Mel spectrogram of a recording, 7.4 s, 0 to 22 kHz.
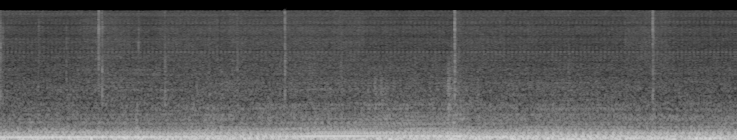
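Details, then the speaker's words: Nissan Titan V8 driving after rear catalytic converters deleted and front passenger cat self-gutted: deep, loud steady exhaust rumble without knocks or rattles; sounds good, just quite a bit louder. "actually sounds good. It's louder. It's quite a bit louder."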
